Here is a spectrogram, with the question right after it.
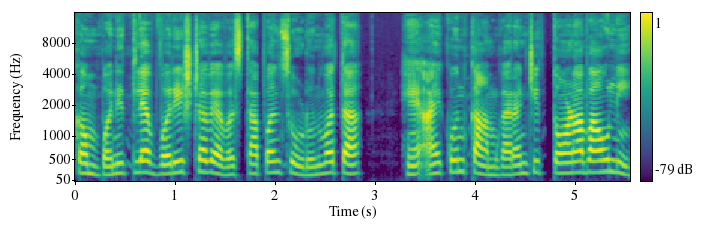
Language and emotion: Goan Konkani, sad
